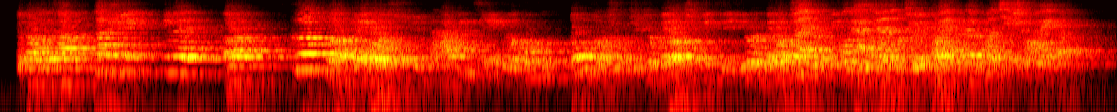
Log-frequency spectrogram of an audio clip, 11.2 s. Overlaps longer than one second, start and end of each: 7.9-10.4

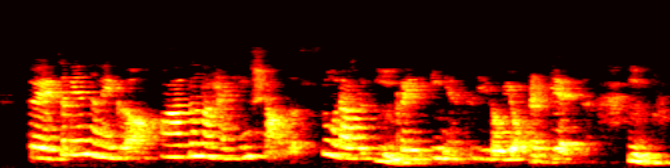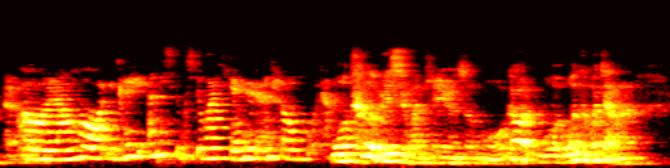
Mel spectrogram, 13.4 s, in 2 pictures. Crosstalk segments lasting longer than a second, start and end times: none

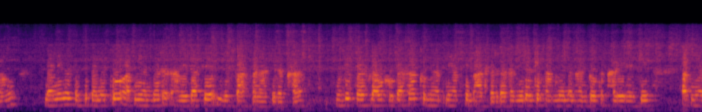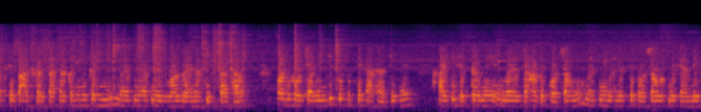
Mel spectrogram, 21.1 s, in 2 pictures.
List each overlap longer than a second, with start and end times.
none

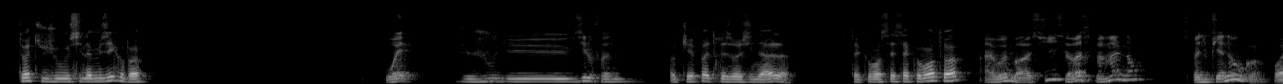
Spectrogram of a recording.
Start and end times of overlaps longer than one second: none

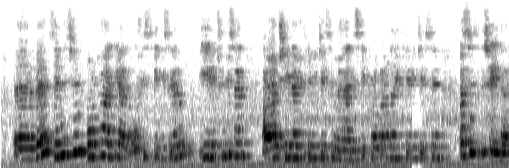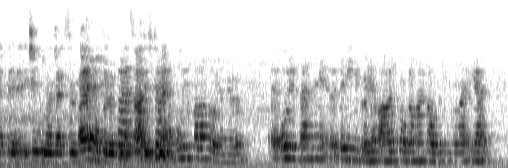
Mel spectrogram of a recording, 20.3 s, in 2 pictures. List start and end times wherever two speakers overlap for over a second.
11.8-13.6

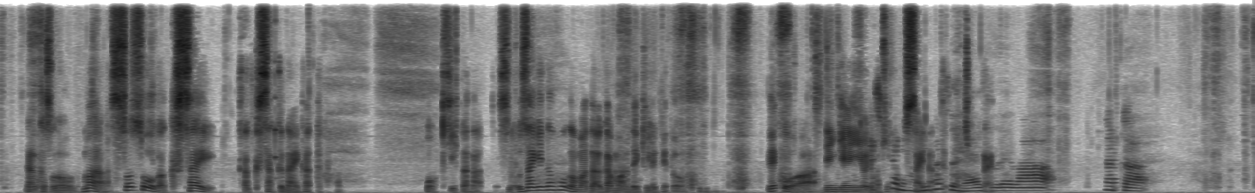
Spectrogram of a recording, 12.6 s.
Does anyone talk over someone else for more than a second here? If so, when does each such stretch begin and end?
8.5-9.9

